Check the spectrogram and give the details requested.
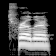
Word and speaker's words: Triller: to talk first about thriller triller thriller whatever you call it i don't know i know i'm mispronouncing it there's no h in there but hey it is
